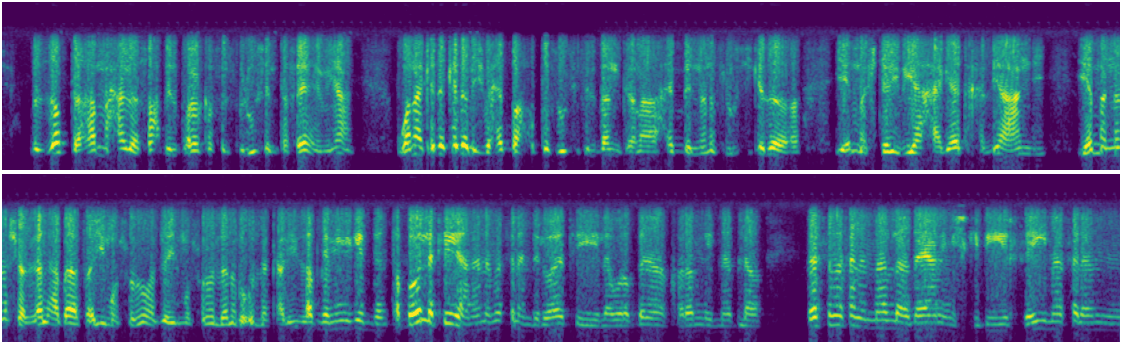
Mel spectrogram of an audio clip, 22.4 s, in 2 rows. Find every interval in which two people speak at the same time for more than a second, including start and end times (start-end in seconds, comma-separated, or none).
none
